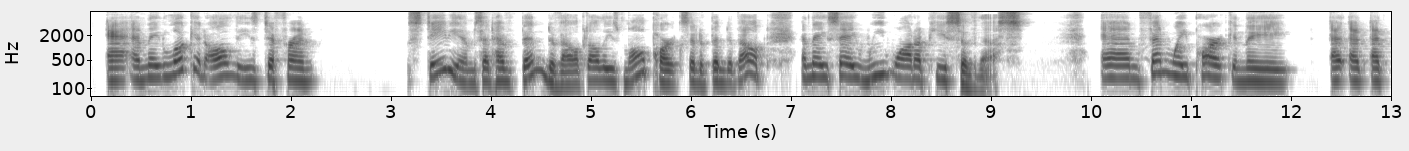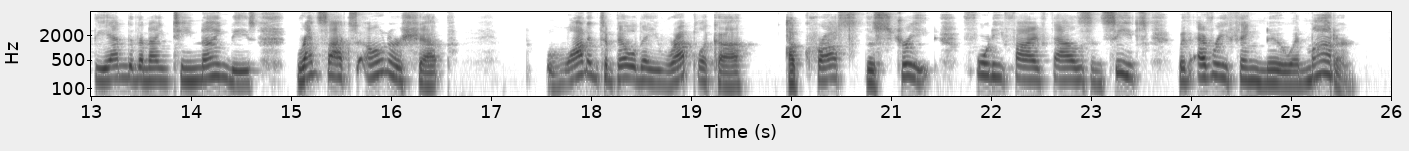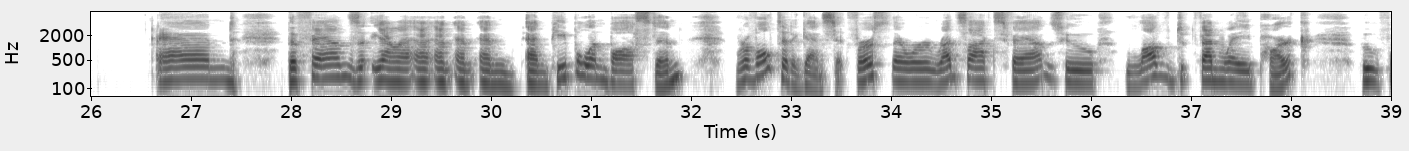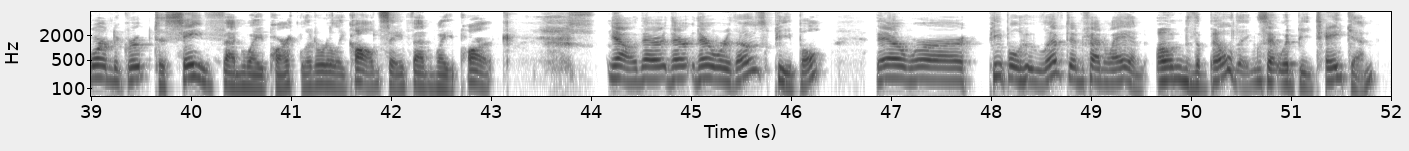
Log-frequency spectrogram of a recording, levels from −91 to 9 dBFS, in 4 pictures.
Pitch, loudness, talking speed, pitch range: 165 Hz, -26 LUFS, 140 wpm, 145-185 Hz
